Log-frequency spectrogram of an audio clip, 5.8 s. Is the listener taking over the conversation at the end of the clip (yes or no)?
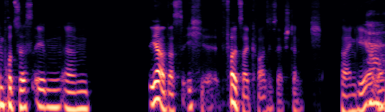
yes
